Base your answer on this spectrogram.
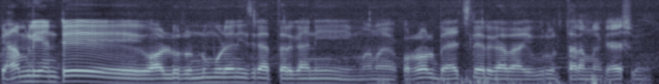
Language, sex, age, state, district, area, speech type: Telugu, male, 18-30, Andhra Pradesh, Bapatla, rural, spontaneous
